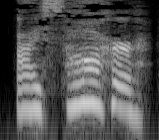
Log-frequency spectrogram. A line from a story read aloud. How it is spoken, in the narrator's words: gasped Nancy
